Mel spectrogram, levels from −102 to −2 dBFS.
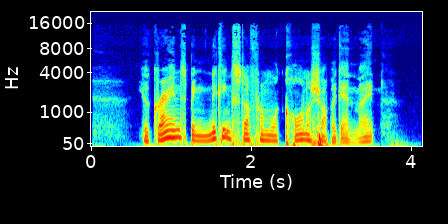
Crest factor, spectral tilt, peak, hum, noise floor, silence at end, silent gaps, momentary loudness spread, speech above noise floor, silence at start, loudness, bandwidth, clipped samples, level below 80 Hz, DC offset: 18 dB; -8 dB/octave; -4 dBFS; none; -55 dBFS; 0.3 s; none; 11 LU; 34 dB; 0.65 s; -23 LUFS; 15.5 kHz; under 0.1%; -36 dBFS; under 0.1%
